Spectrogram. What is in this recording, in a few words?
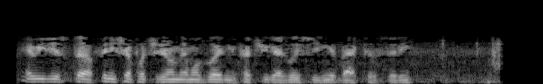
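Incident Tactical 1, Scanner audio recording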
